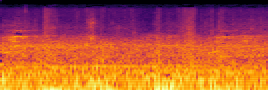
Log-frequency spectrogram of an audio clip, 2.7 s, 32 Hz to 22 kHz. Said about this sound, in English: The geese. I've seen at least 3 or 4, now 5, 6, separate formations of geese making their migration over the subdivision.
